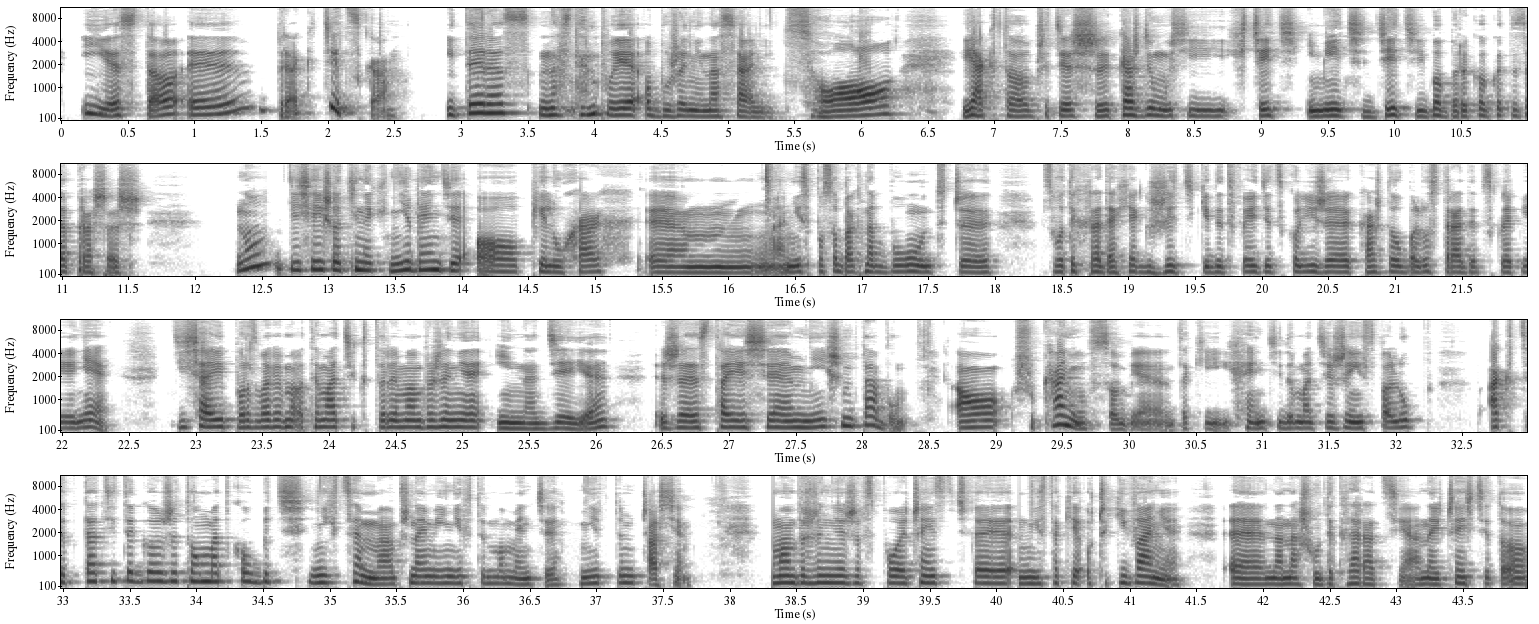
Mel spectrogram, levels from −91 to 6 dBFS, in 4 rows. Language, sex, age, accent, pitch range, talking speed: Polish, female, 20-39, native, 170-205 Hz, 145 wpm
